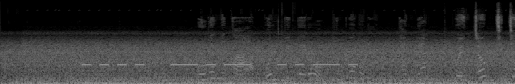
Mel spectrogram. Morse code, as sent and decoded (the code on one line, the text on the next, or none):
.... -.- ..-.
HKF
